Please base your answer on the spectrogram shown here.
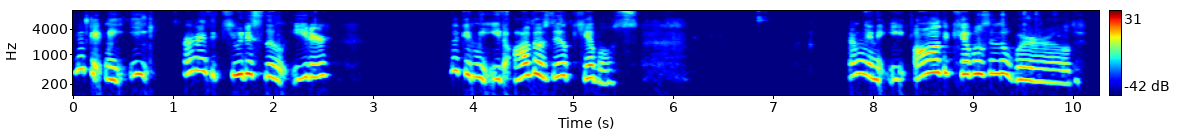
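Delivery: high, playful kitten voice; the cat Lucky boasting while eating. Pretend. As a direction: show off like a greedy kitten. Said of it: "Lucky, he's taking over".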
